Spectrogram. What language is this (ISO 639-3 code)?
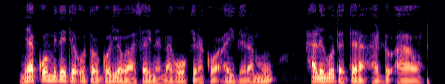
kik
